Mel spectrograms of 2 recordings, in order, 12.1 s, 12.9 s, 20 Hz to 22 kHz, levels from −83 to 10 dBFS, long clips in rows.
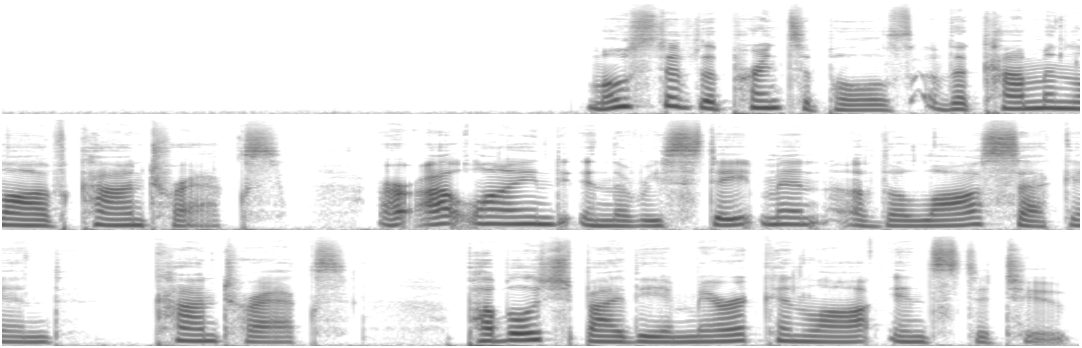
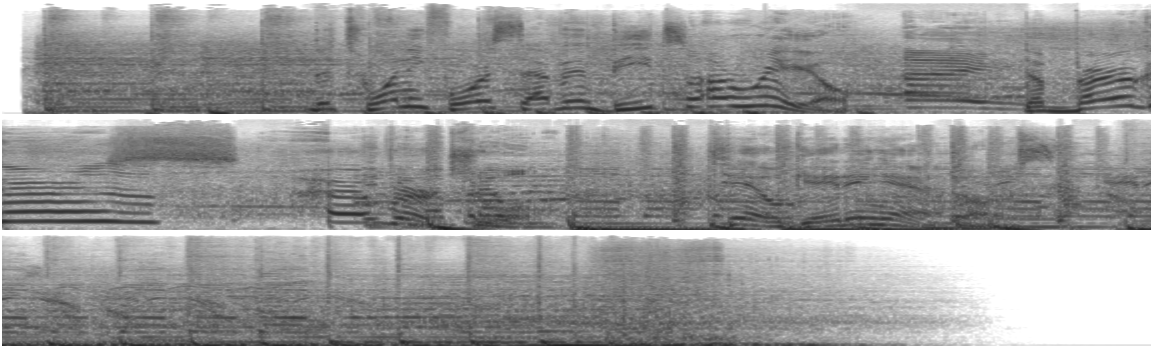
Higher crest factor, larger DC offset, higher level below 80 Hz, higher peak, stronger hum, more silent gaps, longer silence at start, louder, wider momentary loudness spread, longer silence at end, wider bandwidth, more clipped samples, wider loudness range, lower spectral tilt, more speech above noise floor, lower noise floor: first, 20 dB vs 10 dB; neither; second, -52 dBFS vs -16 dBFS; second, -10 dBFS vs 0 dBFS; neither; neither; first, 2.2 s vs 0.05 s; second, -28 LUFS vs -11 LUFS; first, 10 LU vs 4 LU; second, 0.05 s vs 0.95 s; about the same, 20 kHz vs over 20 kHz; neither; about the same, 3 LU vs 2 LU; about the same, -4 dB/octave vs -4 dB/octave; second, 39 dB vs 64 dB; second, -66 dBFS vs -74 dBFS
